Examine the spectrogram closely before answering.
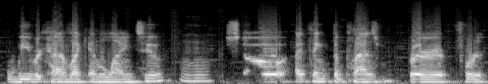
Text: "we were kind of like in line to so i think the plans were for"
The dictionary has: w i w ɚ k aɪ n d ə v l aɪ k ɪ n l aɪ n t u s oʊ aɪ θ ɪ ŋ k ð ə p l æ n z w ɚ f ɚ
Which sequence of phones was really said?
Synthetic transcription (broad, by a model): w i w ɚ k aɪ n d ə v l aɪ k ɪ n l aɪ n t u s oʊ aɪ θ ɪ ŋ k ð ə p l æ n z w ɚ f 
